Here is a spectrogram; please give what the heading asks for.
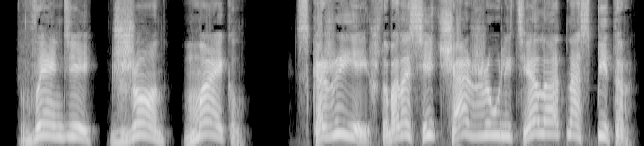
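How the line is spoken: Three shouting in unison. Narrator (Russian): закричали все трое разом

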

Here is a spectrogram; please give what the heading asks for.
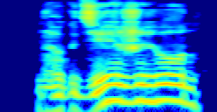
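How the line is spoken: Dejected voice. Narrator (Russian): упавшим голосом спросил муфта

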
